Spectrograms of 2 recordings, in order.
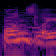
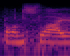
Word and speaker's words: Bonsly: I keep calling it Bonsley, and I'm like, no, it's meant to be Bonsly, isn't it? Because it's a sly tree. And it's meant to rhyme with bonsai.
